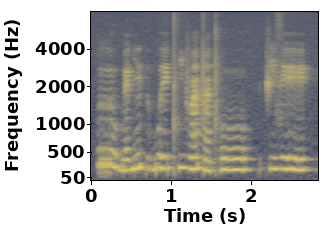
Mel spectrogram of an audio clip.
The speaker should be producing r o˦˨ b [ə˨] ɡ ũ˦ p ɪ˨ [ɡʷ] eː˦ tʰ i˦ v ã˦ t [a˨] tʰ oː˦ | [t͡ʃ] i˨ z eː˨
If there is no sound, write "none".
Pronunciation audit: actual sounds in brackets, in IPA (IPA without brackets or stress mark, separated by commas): ɛ˨, ɡʷ, ã˨, t͡ʃ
